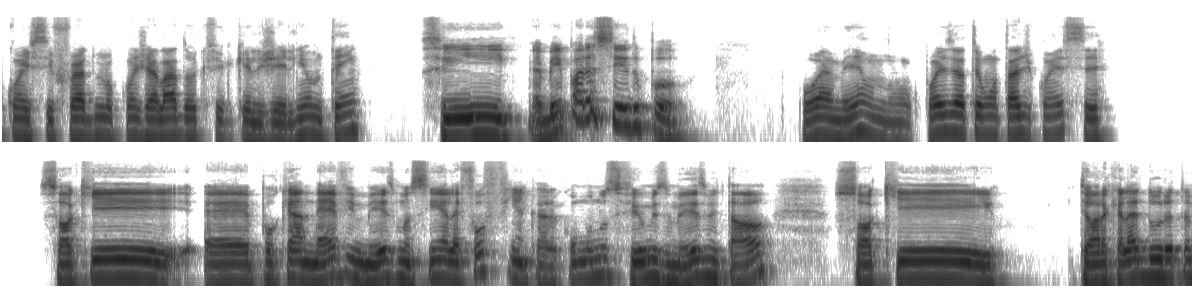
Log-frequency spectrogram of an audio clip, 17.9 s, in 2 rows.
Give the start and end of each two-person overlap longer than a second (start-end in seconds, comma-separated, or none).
none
